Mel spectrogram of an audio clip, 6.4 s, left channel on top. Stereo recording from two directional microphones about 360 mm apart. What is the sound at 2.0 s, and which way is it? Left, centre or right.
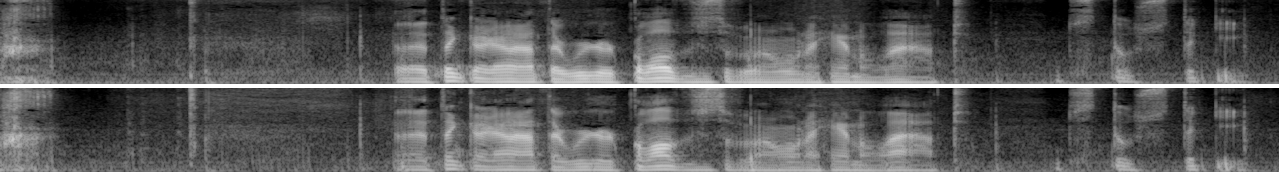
Speech, centre.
